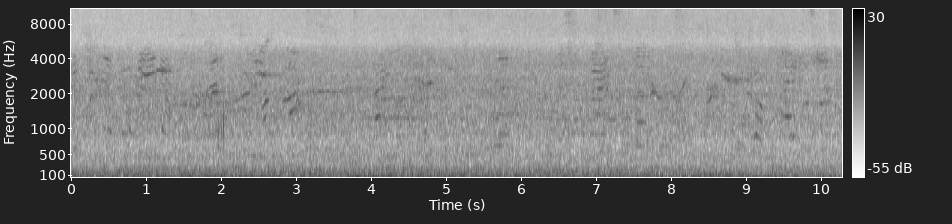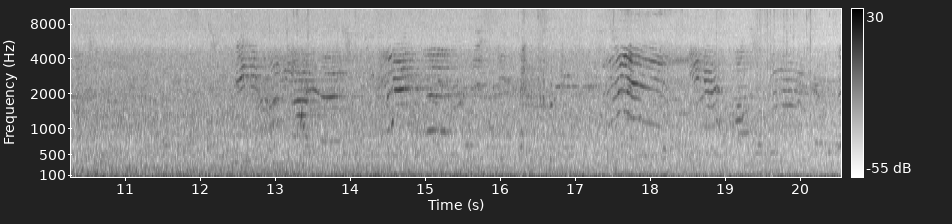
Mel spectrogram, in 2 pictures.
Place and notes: {"title": "cologne, stadtgarten, unter Platane - koeln, stadtgarten, unter platane, nachmittags", "description": "unter grossem baum stehend - baumart: platane hispanicus - stereofeldaufnahmen im juni 08 - nachmittags\nproject: klang raum garten/ sound in public spaces - in & outdoor nearfield recordings", "latitude": "50.94", "longitude": "6.94", "altitude": "52", "timezone": "GMT+1"}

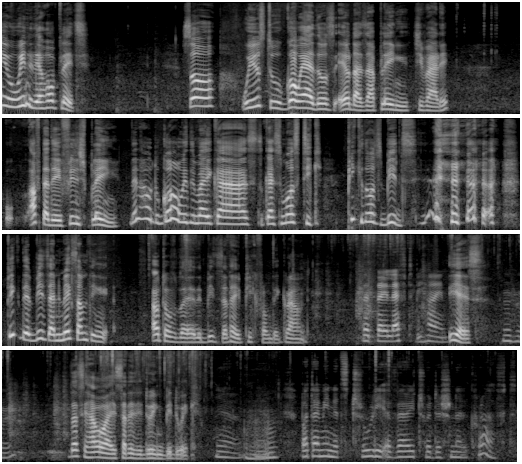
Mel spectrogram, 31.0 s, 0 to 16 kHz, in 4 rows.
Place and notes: {"title": "Harmony, Choma, Zambia - After the Jibale Game...", "date": "2012-11-14 10:30:00", "description": "Esnart continues telling how she got to start beadwork as a young girl... picking up beads from the ground after the Jibale Game often played by old men in the villages...\nEsnart was the Crafts Manager and Crafts Development Officer at Choma Museum from 1995-2007, trained many people in workshops, organized crafts competitions and assisted in the production of exhibitions.", "latitude": "-16.74", "longitude": "27.09", "altitude": "1263", "timezone": "Africa/Lusaka"}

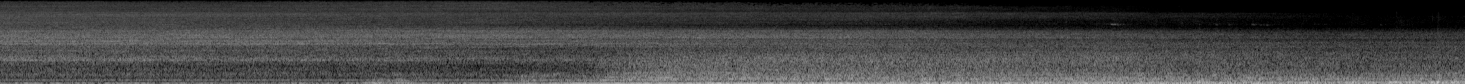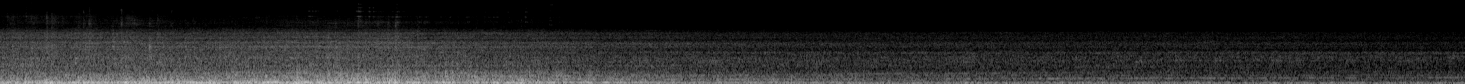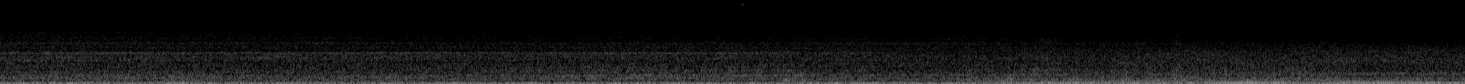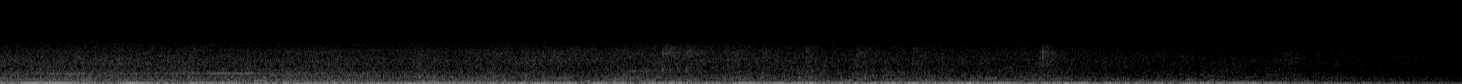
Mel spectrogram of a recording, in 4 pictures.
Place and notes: {"title": "rudolstadt, station, regional train", "date": "2011-10-06 16:42:00", "description": "At the station. A regional train destination Grossheringen arrives, stops with a nice pneumatic air pressure sound and departs again.\nsoundmap d - topographic field recordings and social ambiences", "latitude": "50.72", "longitude": "11.34", "altitude": "193", "timezone": "Europe/Berlin"}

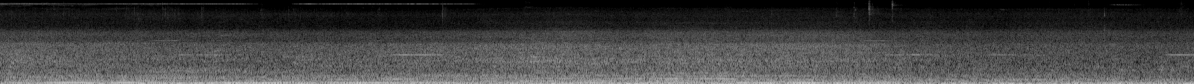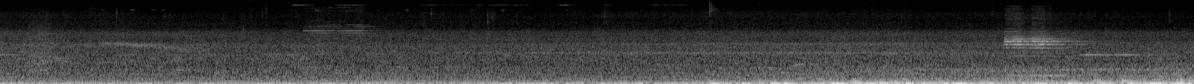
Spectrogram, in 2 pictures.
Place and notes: {"title": "Mingde Station, Beitou District - Rainy Day", "date": "2013-08-30 19:16:00", "description": "Station hall entrances, Traffic Noise, Sony PCM D50 + Soundman OKM II", "latitude": "25.11", "longitude": "121.52", "altitude": "13", "timezone": "Asia/Taipei"}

